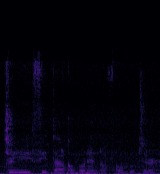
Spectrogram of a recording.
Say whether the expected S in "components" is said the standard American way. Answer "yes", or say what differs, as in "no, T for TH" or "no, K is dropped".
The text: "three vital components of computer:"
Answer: no, S is dropped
